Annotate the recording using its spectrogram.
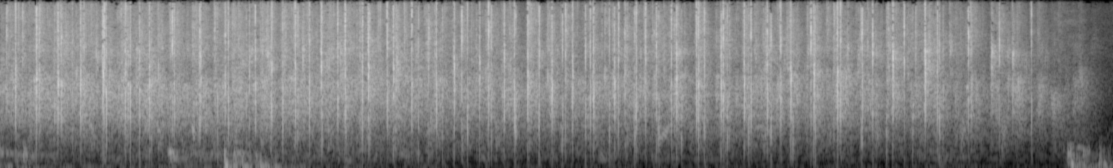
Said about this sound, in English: And I think it absolutely deserves a round of applause for that.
